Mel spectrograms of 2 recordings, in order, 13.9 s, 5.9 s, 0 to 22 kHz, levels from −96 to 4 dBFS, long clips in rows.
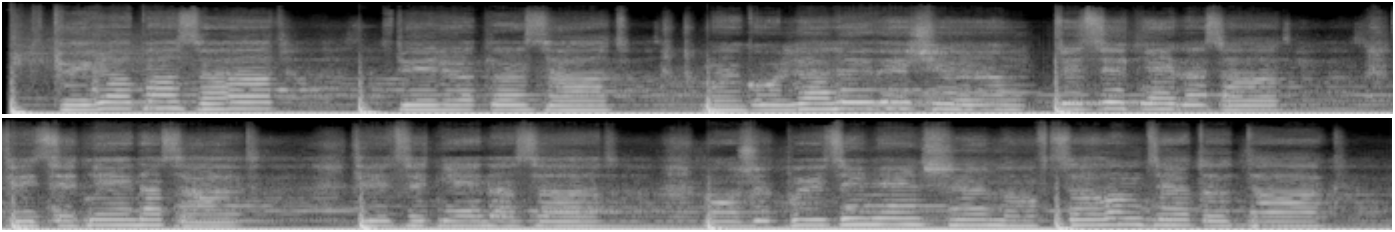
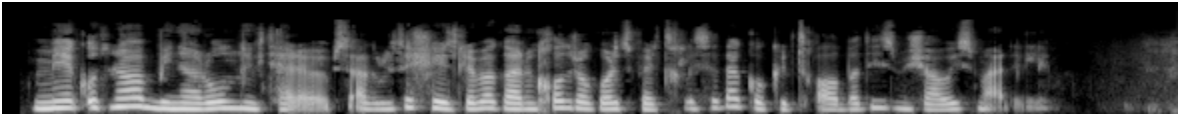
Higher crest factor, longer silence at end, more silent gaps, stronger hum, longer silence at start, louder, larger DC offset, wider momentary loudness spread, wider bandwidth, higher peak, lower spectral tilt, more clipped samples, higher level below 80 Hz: about the same, 14 dB vs 16 dB; second, 0 s vs 0.65 s; neither; neither; about the same, 0.05 s vs 0.15 s; second, -23 LUFS vs -19 LUFS; first, 0.5% vs under 0.1%; second, 7 LU vs 10 LU; first, 15 kHz vs 9 kHz; about the same, -4 dBFS vs -4 dBFS; second, -5 dB/octave vs -6.5 dB/octave; neither; first, -18 dBFS vs -68 dBFS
